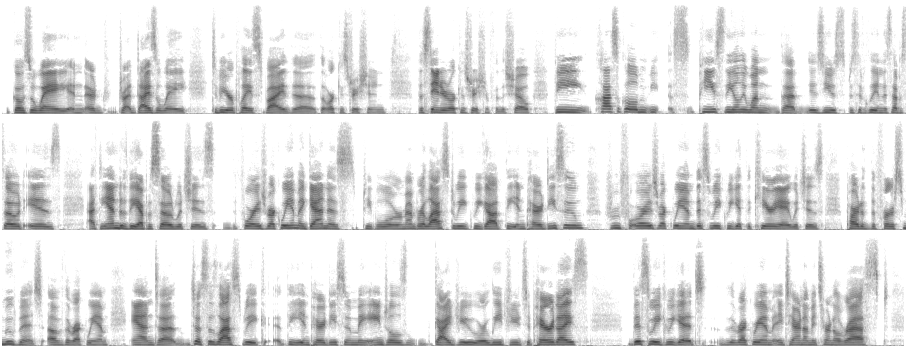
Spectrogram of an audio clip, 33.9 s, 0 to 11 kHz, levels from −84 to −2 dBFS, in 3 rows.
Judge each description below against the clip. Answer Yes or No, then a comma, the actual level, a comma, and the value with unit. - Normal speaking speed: Yes, average, 180 wpm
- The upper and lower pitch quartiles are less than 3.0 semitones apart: Yes, narrow, 2.6 semitones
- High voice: Yes, high, 200 Hz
